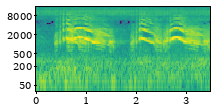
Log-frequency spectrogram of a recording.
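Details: A limpkin in a wetland gives two loud, far-carrying, harsh wailing screams, each about a second long, rising then falling, with a pause of about half a second between them.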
